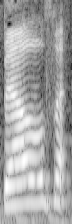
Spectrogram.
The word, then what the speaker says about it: Baelz: was on whoops whoops my name is pronounced belle's hakos my nickname is oh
